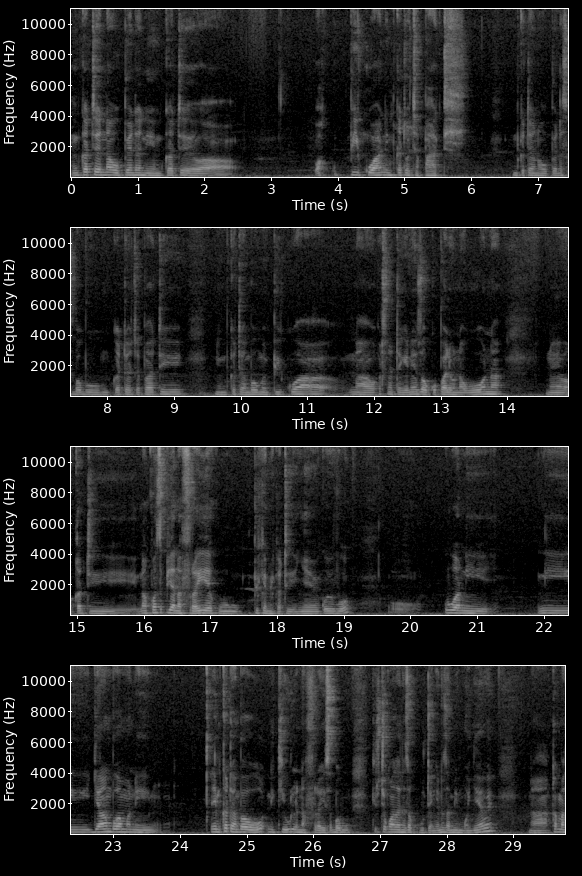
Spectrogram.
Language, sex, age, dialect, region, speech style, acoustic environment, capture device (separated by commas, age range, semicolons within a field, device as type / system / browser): Swahili, male, 25-34, Kenya - Mombasa, Kenya, relaxed, nature, desktop / Windows / Chrome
